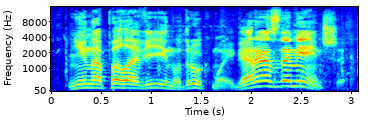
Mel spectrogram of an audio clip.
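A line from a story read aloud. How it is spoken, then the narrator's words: Laughing. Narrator (Russian): Бояз засмеялся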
